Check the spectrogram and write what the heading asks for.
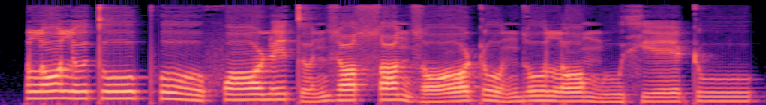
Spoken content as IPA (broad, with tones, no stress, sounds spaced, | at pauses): l ɔ˦ l ɵ˦ t̪ oː˦ pʰ oː˦˨ f ɔː˦ ɳ e˦ t̪ ɵ˨ n z ɵ˦ sˤ ɵ˦ n z ɔː˨˦ ʈ o˦˨ n d o˦ l ɔ˦ m u˨ xʲ eː˦ ʈ uː˦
